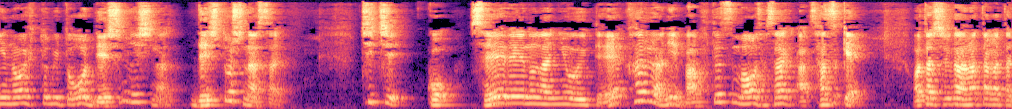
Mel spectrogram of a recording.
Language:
Japanese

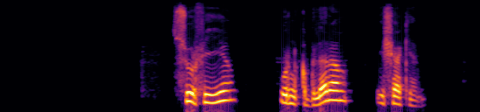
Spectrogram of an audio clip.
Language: Kabyle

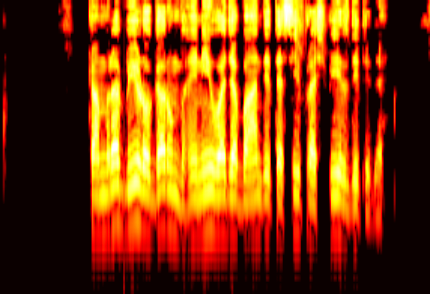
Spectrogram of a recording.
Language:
Phalura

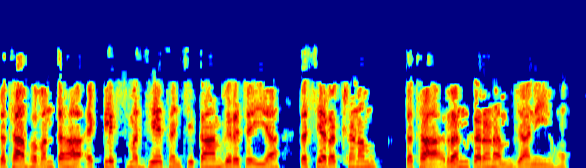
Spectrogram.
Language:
Sanskrit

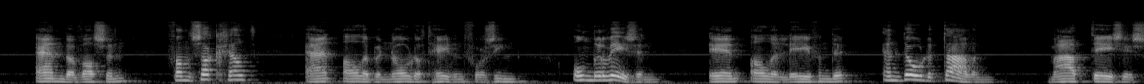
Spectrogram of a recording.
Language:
Dutch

